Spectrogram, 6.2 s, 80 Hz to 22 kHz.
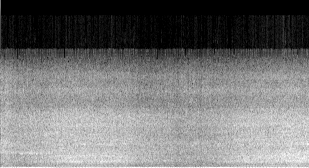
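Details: Freshly rebuilt 400ci small-block Chevy V8 (new bearings and rings) in a 5-speed S10, first run, 65 psi oil pressure; deep, even rumble rising and falling with throttle, no knocks or ticks. Normal running.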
